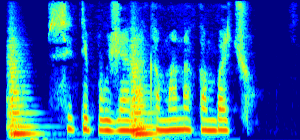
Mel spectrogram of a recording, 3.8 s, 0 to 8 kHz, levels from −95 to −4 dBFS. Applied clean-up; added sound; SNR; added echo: none; Bowed string instrument; 2 dB; none.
